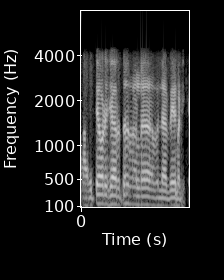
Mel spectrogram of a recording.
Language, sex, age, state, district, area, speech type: Malayalam, male, 60+, Kerala, Thiruvananthapuram, urban, conversation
